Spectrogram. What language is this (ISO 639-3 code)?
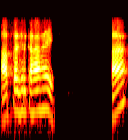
urd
